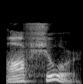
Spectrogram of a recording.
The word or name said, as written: offshore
